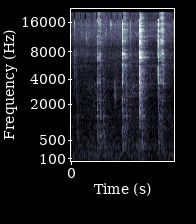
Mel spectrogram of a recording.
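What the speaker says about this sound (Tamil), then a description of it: "நெய் காஞ்சோடனே முந்திரி போட்டு வறுத்து எடுத்துக்கலாம்" Cashews frying in ghee on a hot tawa give a soft, low sizzle broken by a few sharp clicks and scrapes of a spoon against the metal, close by, with no voices.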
